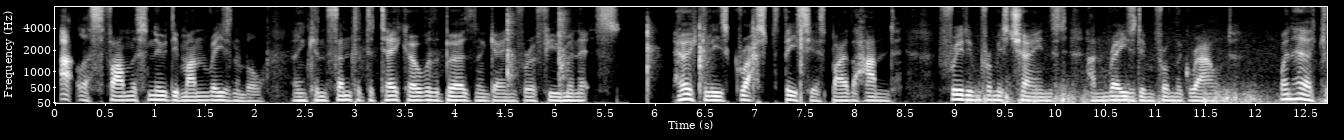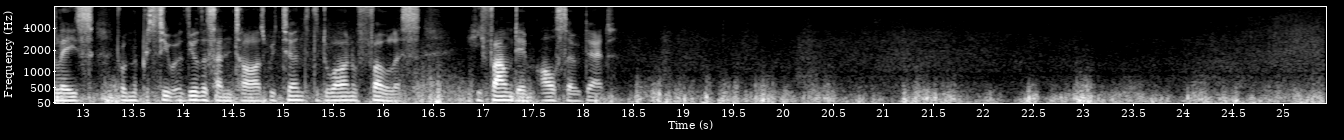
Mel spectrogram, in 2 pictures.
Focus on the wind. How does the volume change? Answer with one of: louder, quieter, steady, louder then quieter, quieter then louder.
steady.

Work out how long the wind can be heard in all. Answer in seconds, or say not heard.
16 s.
